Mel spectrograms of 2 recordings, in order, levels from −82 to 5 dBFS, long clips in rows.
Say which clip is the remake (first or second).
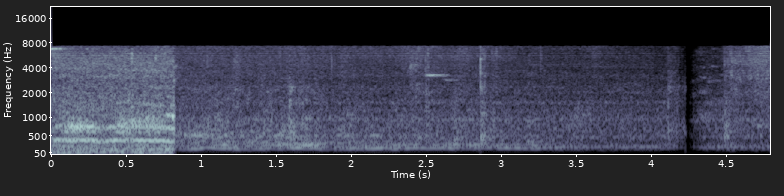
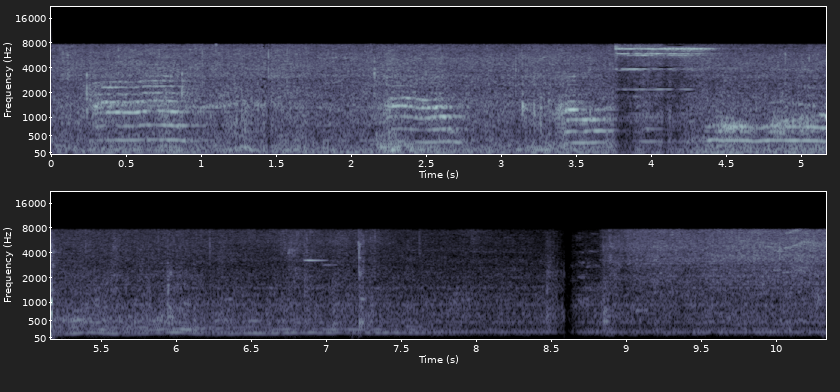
first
